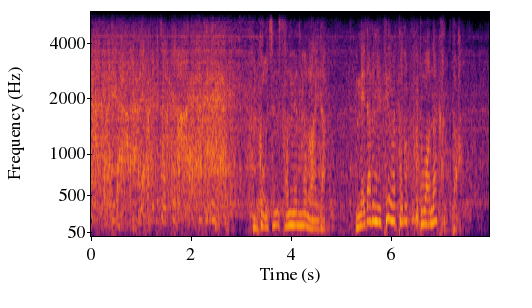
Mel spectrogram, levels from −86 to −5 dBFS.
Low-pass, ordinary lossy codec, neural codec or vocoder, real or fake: 5.4 kHz; Opus, 24 kbps; codec, 16 kHz, 4.8 kbps, FACodec; fake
